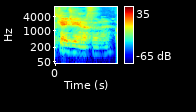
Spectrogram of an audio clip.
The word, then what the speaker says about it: Keiji Inafune: I probably mispronounced his name. – It's Keiji Inafune. – Oh, so I got it right.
